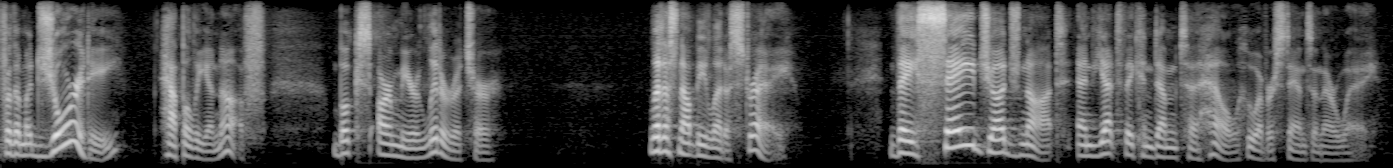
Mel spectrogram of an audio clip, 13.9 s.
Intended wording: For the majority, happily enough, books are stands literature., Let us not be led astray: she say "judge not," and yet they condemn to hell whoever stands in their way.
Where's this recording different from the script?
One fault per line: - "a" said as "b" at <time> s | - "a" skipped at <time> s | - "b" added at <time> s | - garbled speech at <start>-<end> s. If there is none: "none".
- "stands" said as "mere" at 3.9 s
- "she" said as "they" at 8.9 s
